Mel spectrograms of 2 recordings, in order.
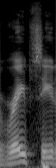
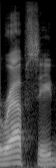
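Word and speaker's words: rapeseed: a a thing called the rape seed or wrap seed depending on how you want to pronounce it and it was never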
